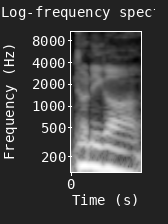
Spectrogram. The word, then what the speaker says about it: Donegal: I feel like anyone from outside of Ireland can say it's pronounced Donegal, so a lot of people call it Donegal or something like that.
